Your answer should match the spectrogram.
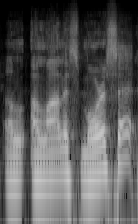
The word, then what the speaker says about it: Alanis Morissette: though first up linus what did you say alanis morissette is how you say it that's the first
